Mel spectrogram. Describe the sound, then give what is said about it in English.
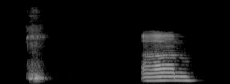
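A voice imitates a fart by blowing a raspberry with the tongue: a brief breathy puff, then a longer buzzing, flapping tone, with silence around them. “Yes, that was my fart noise with my tongue.”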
